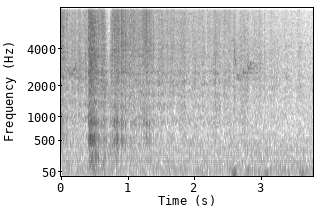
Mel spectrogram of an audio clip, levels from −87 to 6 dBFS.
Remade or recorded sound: recorded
